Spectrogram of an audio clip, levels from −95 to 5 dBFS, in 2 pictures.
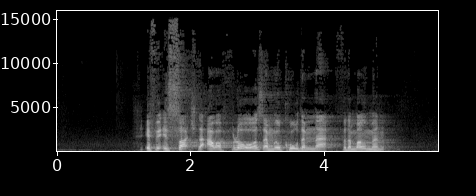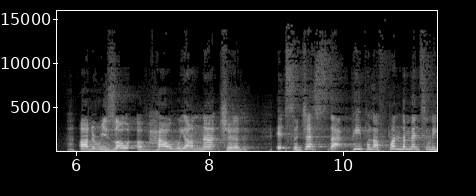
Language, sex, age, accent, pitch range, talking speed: English, male, 40-59, British, 175-230 Hz, 150 wpm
